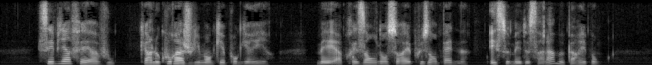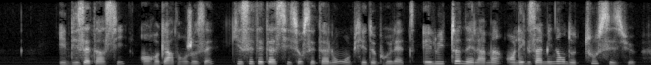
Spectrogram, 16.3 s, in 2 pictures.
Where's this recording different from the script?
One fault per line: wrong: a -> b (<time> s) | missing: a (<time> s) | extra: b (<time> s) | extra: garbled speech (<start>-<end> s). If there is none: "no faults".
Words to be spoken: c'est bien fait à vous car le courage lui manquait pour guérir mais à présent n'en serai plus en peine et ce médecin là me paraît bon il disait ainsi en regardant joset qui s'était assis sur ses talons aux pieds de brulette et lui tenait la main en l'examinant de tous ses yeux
no faults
